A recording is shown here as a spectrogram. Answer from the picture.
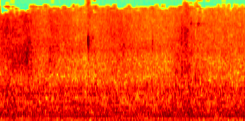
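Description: Steady low hum in a room, with faint rustling of a cotton jacket being pulled on about a second in and again near the end.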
